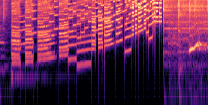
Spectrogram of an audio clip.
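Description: A short 'aha' sound-effect jingle: a quick run of bright, voice-like tones climbs steadily in pitch, note after note, then gives way to a brief noisy, chaotic flourish at the end.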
